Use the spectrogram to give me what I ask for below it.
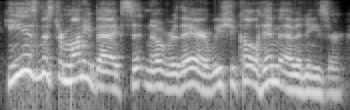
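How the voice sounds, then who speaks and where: A man's voice: sits high, expressive, fairly quick. A man hosting a podcast, running a draft auction in a casual, jokey auctioneer patter. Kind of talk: casual group chat. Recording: lo-fi with background noise.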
